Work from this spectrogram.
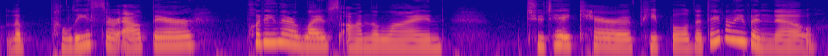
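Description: Congested woman talking slowly and bluntly. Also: medium pitch, dry recording. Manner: blunt, frank, sprinkled with swearing. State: congested from a head cold, nasal, sniffling. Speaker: podcast host. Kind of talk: casual monologue.

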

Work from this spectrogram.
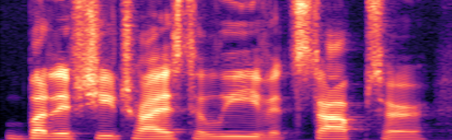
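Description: A man's voice: medium pitch, steady tone, normal speed, pushed and bright, smooth, no echo, studio quality. A man on a podcast panel talking casually about films in loose, informal phrasing. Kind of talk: casual film discussion.

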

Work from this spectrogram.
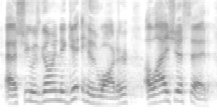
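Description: A man's voice: high-pitched, animated, moderate pace, a little mellow. A man reading a Bible story aloud from a script as a dramatic narrative. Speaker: scripture reader. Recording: echoey hall with long reverb.

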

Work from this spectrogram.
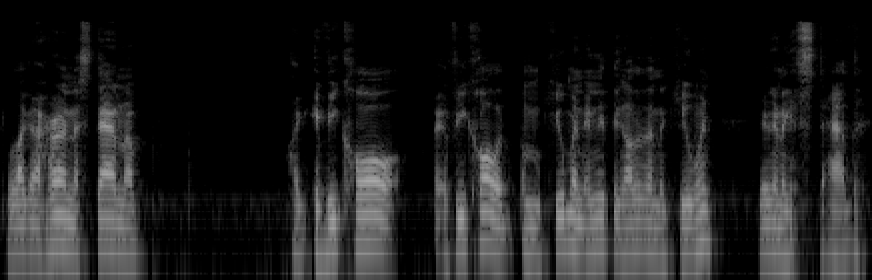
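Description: Casual podcast host, man from Mexico, mid-pitched, loose and rambling. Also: fairly even intonation, normal speed, darkish tone, highs cut off. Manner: rambling, many restarts and asides. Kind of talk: casual solo podcast monologue.

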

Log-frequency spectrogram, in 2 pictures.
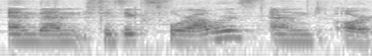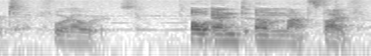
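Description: A teenage girl whose first language is Italian talks through her answers in a casual, unhurried way, filling gaps with ums. Her voice sits a little low, and the room around her rings with echo. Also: fairly even intonation, darkish tone, faint music behind. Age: teens. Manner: hesitant, many ums, thinking aloud. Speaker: student guest. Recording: echoey room.

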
